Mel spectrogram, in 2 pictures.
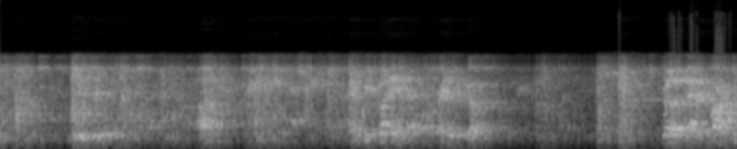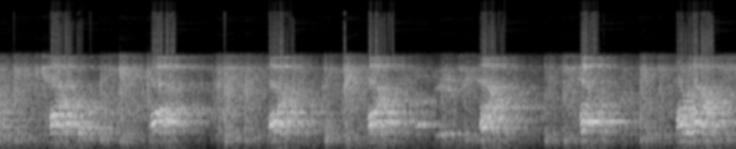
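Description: Fists striking a heavy hanging punching bag: irregular thuds at first, then a regular hit about every second and a quarter from about eight seconds in. A voice calls out with the strikes.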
